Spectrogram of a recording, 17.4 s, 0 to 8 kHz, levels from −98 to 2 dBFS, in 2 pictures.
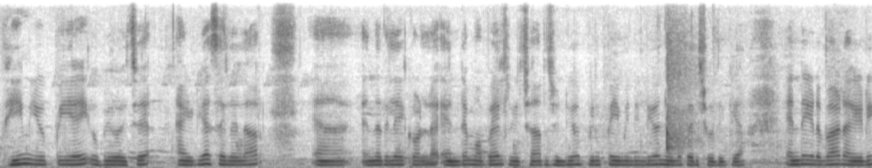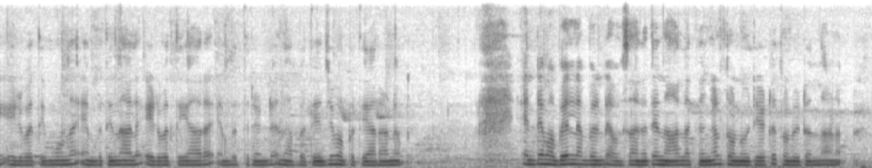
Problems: background sounds at intervals, low volume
